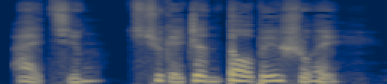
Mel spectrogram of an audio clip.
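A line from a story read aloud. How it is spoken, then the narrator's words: Deep, regal voice. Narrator (Chinese): 他爸立刻做出一副王者姿态，沉声道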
